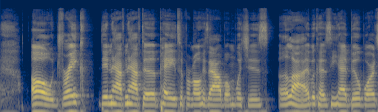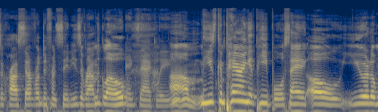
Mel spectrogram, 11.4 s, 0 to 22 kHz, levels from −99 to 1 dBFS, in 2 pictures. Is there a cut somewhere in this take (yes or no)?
yes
